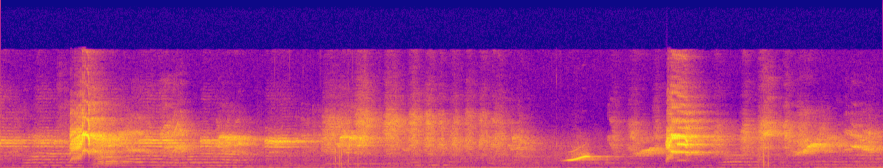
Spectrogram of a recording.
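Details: A sun conure (Aratinga solstitialis) at a pet store gives a few loud, harsh squawks over a steady indoor background hum.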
